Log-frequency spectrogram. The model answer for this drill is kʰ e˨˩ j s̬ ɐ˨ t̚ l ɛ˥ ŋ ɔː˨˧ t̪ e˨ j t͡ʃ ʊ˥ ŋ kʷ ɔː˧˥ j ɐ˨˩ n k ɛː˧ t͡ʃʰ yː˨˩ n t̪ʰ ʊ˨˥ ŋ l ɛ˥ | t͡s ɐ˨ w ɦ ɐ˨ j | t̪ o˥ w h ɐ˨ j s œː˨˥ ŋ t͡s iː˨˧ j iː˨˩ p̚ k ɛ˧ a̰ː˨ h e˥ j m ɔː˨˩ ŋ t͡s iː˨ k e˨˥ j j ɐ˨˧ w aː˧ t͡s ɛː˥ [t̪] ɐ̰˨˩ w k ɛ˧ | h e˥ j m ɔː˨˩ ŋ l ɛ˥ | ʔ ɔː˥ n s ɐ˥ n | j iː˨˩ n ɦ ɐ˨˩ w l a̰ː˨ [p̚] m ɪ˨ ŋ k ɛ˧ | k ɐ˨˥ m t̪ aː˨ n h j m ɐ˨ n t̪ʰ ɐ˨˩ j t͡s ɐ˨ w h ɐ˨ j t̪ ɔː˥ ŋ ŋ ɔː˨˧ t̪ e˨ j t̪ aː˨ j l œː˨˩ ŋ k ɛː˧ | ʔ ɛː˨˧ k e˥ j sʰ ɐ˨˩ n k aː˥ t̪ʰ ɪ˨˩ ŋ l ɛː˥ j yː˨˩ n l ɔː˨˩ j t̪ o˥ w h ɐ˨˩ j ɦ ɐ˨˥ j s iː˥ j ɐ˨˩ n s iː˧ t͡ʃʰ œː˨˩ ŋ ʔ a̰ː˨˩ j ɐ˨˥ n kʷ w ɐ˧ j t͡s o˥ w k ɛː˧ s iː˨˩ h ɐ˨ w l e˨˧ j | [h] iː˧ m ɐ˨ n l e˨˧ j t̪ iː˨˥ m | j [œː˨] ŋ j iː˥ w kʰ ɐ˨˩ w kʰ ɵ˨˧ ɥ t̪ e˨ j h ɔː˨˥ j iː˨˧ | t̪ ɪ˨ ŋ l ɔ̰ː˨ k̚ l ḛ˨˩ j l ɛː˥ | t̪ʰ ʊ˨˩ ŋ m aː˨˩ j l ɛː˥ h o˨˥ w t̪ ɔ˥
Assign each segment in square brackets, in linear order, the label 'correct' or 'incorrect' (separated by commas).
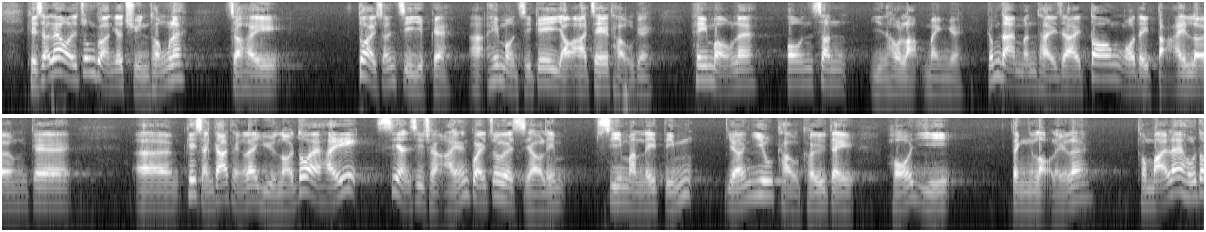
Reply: incorrect, correct, incorrect, incorrect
